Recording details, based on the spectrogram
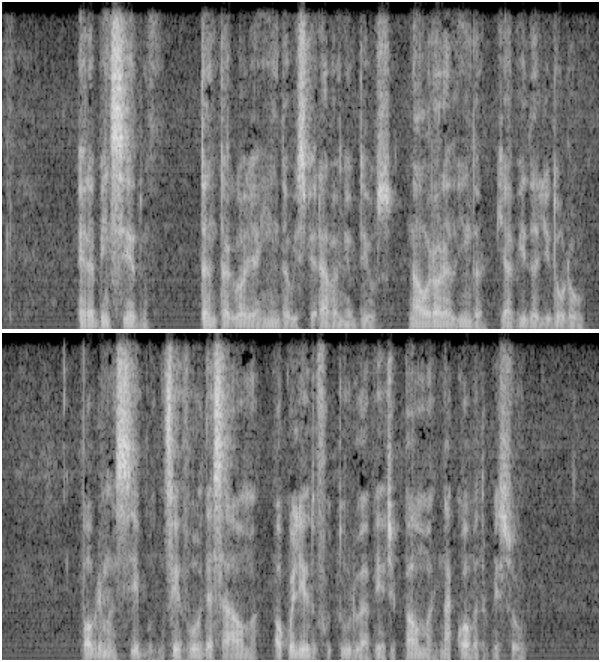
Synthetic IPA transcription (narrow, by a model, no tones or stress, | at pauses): ɛɾɐbẽj̃sed̪ʊ̰ | t̪ɐ̃nt̪ɐɡlɔɾiɐaĩnd̪ɐʊispḛɾʔavɐmḛwd̪ews | nɐoɾɔɾɐlĩnd̪ɐkɪɐvid̪ɐʎɪd̪owɾow | pɔbɾɪmɐ̃sebʊnʊfeɾvoɾd̪ɛsɐ̰awmɐ̰ | a̰wkoʎeɾd̪ʊfut̪uɾʊɐveɾd͡ʒɪpawmɐ̰nɐkɔbɐt̪ɾopeso̰w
